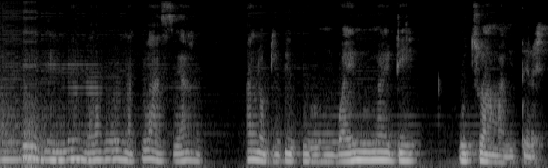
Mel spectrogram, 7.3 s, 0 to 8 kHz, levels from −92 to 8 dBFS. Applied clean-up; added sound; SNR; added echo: neural separator model SepFormer DNS4.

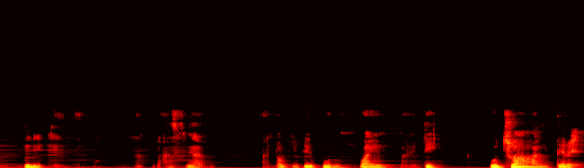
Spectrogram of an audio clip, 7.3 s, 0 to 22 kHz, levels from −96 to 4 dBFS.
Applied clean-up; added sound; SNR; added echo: neural mask model DeepFilterNet 3.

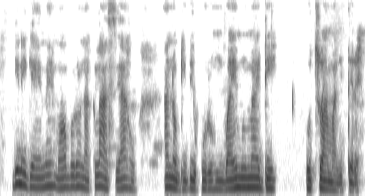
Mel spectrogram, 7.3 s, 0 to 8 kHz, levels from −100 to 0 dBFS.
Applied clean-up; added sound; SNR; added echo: none; none; none; none.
